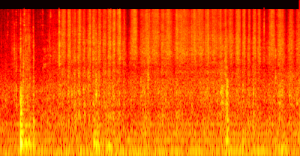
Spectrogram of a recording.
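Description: Stiff-bristled detailing brush scrubbing back and forth in quick strokes over a tire and wheel-well liner, agitating cleaner into burnt rubber residue, with one light knock about half a second in.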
